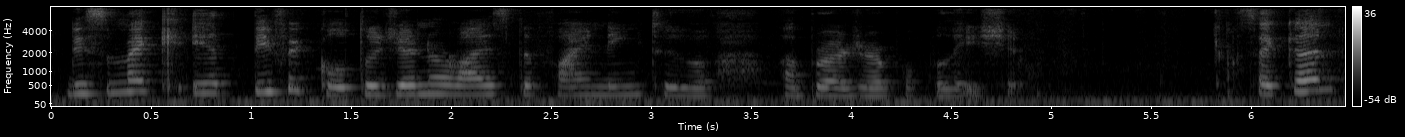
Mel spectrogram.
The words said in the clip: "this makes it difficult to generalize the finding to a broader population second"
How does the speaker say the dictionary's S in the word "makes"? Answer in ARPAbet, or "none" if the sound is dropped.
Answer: none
